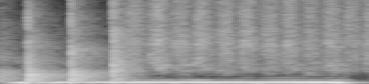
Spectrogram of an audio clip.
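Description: A man clearing his throat: a few short hacks, then one long, steady, rasping clear that lasts about two seconds and stops abruptly.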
